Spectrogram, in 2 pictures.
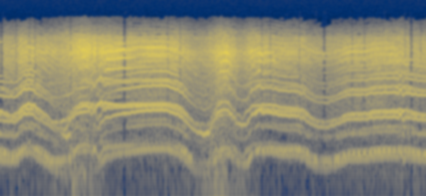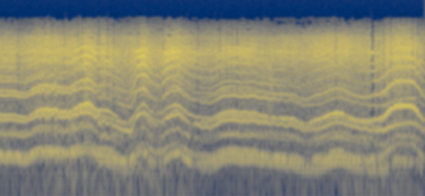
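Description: Racing quadcopter's brushless motors and props whining, the pitch swooping up and down constantly as the throttle changes through turns and straights.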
